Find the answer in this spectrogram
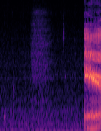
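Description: A man burps once, a short loud burp with a falling pitch near the end, after drinking carbonated malt liquor.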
